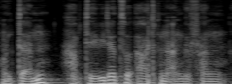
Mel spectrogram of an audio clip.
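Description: A man reading aloud, voicing a friendly, proud young mermaid princess in a gentle, earnest way. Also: low-pitched, brisk, slightly rough.

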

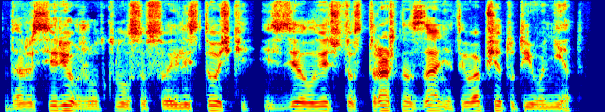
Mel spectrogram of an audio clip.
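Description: A man reading first-person narration for an audiobook in an even, measured way. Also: on the low side, no room sound, studio quality.

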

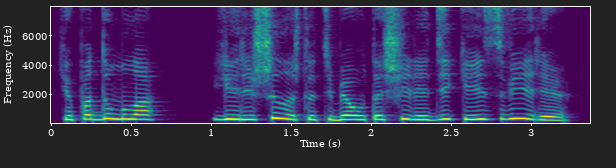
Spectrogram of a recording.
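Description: A woman's voice: high-pitched, steady tone, normal speed, a little mellow, natural voice. A woman voicing a frightened, guilt-ridden young woman who pleads in a quavering, breathless voice. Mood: frantic.

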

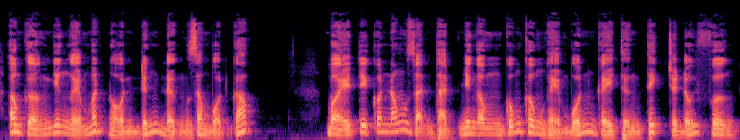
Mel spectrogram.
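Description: A man narrating a ghost story expressively. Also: on the low side.

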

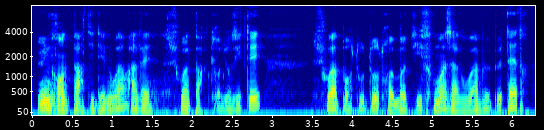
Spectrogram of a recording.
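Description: A man narrating an audiobook in a dramatic, measured storytelling manner. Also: deep voice, lively intonation, dark tone, no room sound. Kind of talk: scripted narration.

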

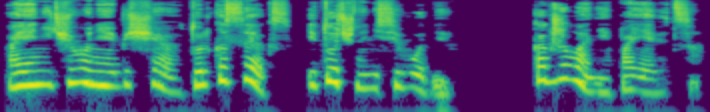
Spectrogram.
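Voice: medium pitch, moderate pace, lightly acted. A narrator voicing a sassy, cheeky young female student in an audiobook, bantering and indignant. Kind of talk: audiobook dialogue reading.

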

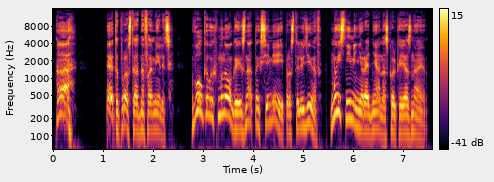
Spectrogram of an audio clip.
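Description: A man voicing a hoarse, talkative young male journalist with a wry, friendly way of talking, pitched well above his own voice. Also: very animated, normal speed, a little mellow. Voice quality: hoarse, strained higher voice.

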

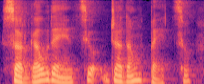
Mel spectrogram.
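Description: A woman narrating a literary audiobook in a measured, expressive storytelling manner. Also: low voice.

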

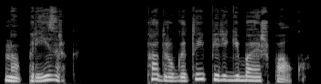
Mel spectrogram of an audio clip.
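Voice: medium pitch, normal speed, warm tone, no echo, studio quality, natural voice. A narrator voicing a curious, eager young noblewoman who gossips playfully with her friend. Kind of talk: audiobook character voice.

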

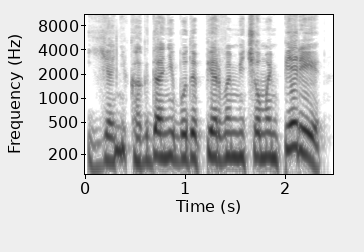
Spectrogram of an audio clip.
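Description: A woman's voice: lowish voice, slow, no echo. Storybook hothead: a woman doing a young swordsman, bellowing and raw, on a dry close mic. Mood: sullen. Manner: shouting, furious. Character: hot-tempered young male swordsman.

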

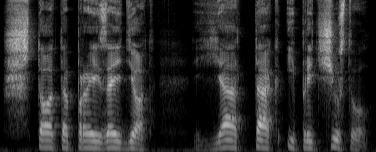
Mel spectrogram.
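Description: A man voicing a solemn, commanding male séance medium who speaks in a droning, detached monotone. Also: on the high side, slow pace. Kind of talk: audiobook character voice.

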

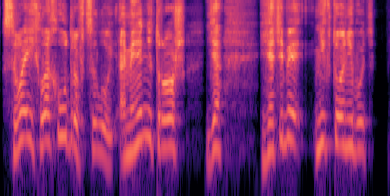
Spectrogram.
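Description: A hoarse young village girl, bashful and fierce, rises high and husky in this audiobook reading, a man putting her on. The sound is dry and close. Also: expressive, measured pace, no echo, exaggerated voice. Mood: furious. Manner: frightened, then shouting and near tears. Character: young village girl, shy, fiery temper.

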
